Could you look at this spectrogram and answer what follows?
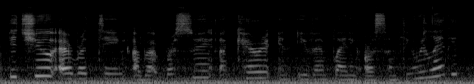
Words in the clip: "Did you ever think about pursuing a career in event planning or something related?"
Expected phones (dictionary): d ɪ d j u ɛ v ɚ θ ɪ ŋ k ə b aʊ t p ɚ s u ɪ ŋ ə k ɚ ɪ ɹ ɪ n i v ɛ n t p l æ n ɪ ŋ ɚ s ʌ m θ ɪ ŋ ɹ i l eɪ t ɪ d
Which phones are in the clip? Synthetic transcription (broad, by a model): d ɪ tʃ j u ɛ v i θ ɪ ŋ ə b aʊ t p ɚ s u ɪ ŋ ə k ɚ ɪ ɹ ɪ n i v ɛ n p l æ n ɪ ŋ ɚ s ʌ m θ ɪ ŋ ɹ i l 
